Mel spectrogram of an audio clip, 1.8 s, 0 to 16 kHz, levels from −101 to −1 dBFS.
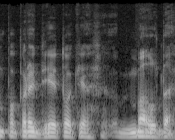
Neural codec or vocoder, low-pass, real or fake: none; 14.4 kHz; real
